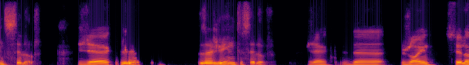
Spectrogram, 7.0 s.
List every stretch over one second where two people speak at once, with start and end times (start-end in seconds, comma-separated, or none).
none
